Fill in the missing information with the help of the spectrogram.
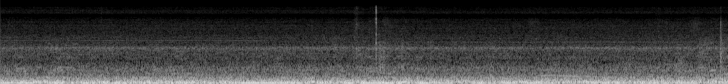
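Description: Airliner cabin noise on descent: a steady low rumble of the jet engines and airflow, with a faint high steady whine. A single brief tick sounds near the middle.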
